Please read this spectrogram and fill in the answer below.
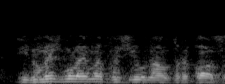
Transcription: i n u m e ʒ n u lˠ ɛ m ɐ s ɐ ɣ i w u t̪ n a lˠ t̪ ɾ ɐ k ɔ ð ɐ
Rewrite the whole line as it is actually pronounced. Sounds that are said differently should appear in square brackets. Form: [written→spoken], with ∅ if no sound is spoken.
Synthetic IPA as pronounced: i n u m e ʒ [n→m] u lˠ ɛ m ɐ [s→f] ɐ [ɣ→ʒ] i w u [t̪→∅] n a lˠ t̪ ɾ ɐ k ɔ [ð→z] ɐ

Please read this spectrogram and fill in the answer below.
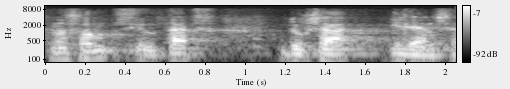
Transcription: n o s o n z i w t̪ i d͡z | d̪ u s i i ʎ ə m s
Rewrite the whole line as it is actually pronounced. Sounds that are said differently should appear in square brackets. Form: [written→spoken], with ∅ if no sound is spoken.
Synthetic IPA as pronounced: n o s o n [z→s] i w t̪ [i→a] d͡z | d̪ u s [i→a] i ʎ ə [m→n] s

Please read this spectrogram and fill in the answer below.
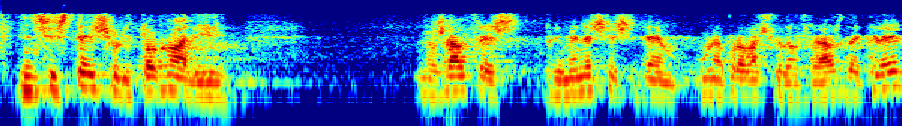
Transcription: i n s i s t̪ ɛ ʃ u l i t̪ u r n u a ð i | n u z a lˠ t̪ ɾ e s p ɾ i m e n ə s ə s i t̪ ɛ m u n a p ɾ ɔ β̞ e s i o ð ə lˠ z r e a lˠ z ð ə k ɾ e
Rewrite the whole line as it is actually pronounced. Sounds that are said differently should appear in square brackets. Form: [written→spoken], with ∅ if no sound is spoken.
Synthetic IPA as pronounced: i n s i s t̪ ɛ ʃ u l i t̪ [u→o] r n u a ð i | n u z a lˠ t̪ ɾ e s p ɾ i m e n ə s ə s i t̪ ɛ m u n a p ɾ [ɔ→o] β̞ [e→a] s i o ð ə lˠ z r e a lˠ z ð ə k ɾ e

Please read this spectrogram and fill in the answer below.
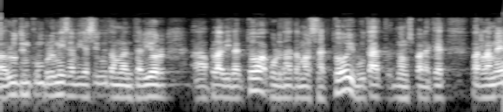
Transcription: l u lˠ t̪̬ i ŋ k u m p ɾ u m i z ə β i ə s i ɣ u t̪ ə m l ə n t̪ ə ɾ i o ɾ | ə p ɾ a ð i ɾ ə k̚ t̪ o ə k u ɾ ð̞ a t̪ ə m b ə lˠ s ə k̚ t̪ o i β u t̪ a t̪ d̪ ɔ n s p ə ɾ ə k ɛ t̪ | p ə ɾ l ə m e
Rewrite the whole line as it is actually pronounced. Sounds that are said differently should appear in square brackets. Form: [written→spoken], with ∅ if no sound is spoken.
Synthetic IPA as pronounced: l u lˠ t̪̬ i [ŋ→m] k u m p ɾ u m i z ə β i ə s i ɣ u t̪ ə m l ə n t̪ ə ɾ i o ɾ | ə p [ɾ→l] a ð i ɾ ə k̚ t̪ o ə k u ɾ ð̞ a t̪ ə m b ə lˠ s ə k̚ t̪ o i β u t̪ a t̪ d̪ ɔ n s p ə ɾ ə k ɛ t̪ | p ə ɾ l ə m e

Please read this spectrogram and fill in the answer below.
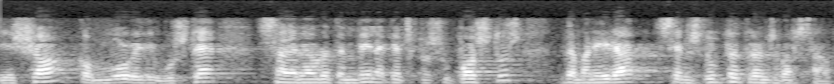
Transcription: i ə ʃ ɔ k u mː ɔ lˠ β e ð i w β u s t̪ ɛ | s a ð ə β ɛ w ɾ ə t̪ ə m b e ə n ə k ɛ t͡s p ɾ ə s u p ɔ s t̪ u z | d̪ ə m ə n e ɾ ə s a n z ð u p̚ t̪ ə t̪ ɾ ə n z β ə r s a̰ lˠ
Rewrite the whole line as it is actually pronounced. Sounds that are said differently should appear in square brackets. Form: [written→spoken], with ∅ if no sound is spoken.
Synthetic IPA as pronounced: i ə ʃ ɔ k [u→ɔ] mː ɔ lˠ β e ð i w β u s t̪ ɛ | s a ð ə β ɛ w ɾ ə t̪ ə m b e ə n ə k ɛ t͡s p ɾ ə s u p ɔ s t̪ u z | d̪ ə m ə n e ɾ ə s [a→e] n z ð u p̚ t̪ ə t̪ ɾ ə n z β ə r s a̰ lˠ

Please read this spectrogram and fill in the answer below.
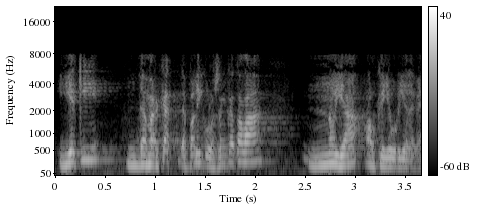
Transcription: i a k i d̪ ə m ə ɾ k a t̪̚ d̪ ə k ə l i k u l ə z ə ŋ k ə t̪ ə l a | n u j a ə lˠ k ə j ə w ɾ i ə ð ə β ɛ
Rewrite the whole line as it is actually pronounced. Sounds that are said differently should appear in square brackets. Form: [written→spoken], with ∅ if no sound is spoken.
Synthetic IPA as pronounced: i [a→ə] k i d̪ ə m ə ɾ k a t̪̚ d̪ ə [k→p] ə l i k u l ə z ə ŋ k ə t̪ ə l a | n [u→o] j a ə lˠ k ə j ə w ɾ i ə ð ə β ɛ

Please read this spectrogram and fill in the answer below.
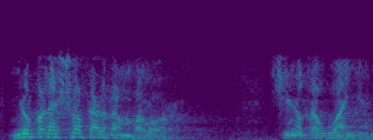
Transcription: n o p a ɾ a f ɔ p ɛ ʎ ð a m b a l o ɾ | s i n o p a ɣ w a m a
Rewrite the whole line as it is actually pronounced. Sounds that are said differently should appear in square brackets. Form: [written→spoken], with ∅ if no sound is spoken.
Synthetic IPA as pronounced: n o p a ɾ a [f→ʃ] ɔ p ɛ [ʎ→ɾ] ð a m b a l o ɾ | s i n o [p→k] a ɣ w a [m→ɲ] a

